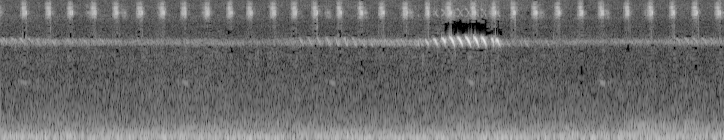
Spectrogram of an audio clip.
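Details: Autumn insect voices in Japan, with a thin sustained trill and rapid regular chirping pulses above it. One brief louder rattling trill swells past the middle, and a faint low background rumble continues.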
